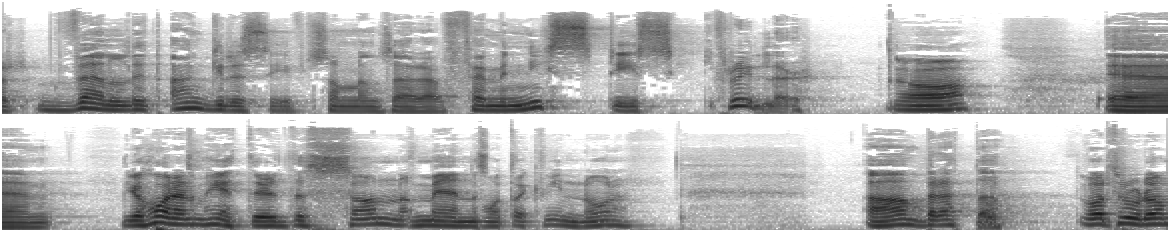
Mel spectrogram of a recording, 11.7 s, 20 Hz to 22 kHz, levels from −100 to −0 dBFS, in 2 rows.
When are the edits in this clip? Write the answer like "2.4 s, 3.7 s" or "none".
3.5 s, 6.8 s, 7.9 s, 8.2 s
